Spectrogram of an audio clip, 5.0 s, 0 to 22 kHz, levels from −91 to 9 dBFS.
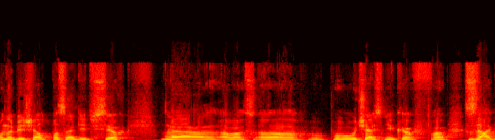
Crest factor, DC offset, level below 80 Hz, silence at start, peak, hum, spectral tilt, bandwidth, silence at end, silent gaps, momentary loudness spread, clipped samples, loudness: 14 dB; under 0.1%; -50 dBFS; 0 s; -12 dBFS; none; -5.5 dB/octave; 13 kHz; 0 s; none; 6 LU; under 0.1%; -28 LUFS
